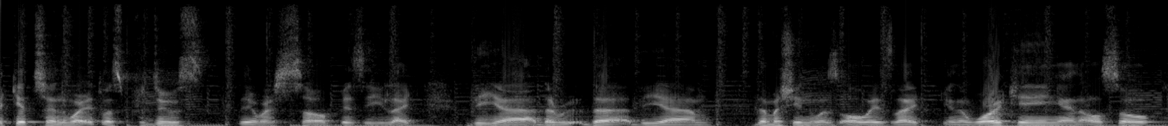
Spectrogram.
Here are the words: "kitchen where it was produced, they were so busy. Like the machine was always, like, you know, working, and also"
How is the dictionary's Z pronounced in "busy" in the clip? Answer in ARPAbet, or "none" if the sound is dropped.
Z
